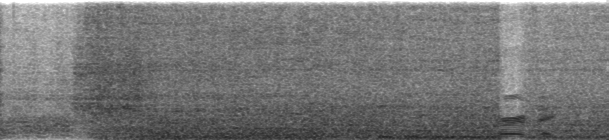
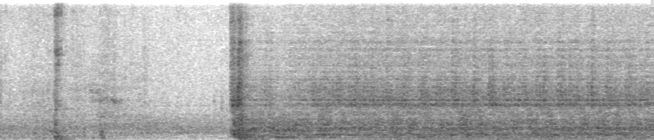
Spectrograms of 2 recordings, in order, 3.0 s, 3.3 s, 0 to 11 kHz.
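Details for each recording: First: 1996 Chevy K1500 4WD 5.0L V8 after a no-start traced to an empty fuel tank and a damaged fuel-rail Schrader valve: brief crank, catches within half a second and settles into a steady even idle, a healthy start. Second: 1996 Chevy K1500 4WD 5.0L V8, custom wiring, cold (coolant about 55°F): starter spins the engine evenly for about three seconds but it never fires; crank no-start.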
